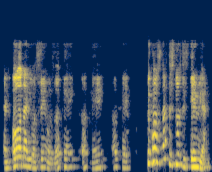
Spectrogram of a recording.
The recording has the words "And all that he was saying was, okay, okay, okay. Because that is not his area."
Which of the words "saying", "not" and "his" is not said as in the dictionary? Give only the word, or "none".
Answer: his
